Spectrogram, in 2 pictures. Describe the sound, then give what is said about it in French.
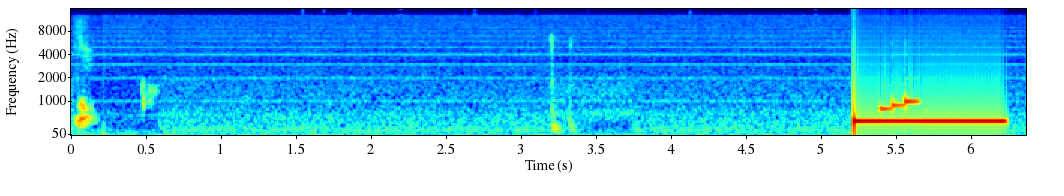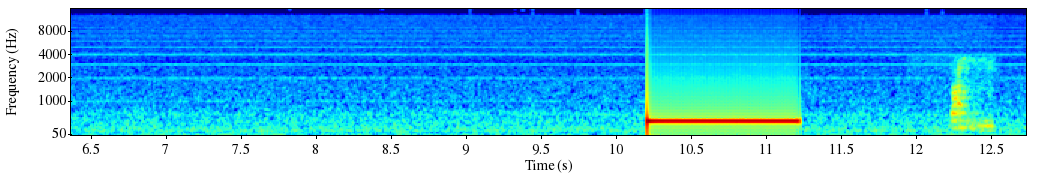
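A telephone ringback tone during an outgoing phone call to an upstairs neighbour sounds twice, each a steady mid-pitched tone lasting about a second, separated by several seconds of near silence, with brief faint voice fragments at the start and end. “C'est bon, tu, on, on peut appeler ah, vas-y, vas-y, c'est bon, c'est, bon.”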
